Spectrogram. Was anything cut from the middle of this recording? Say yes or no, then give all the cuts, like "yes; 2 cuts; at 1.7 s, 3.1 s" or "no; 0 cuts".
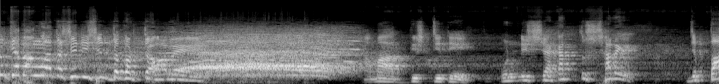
yes; 1 cut; at 3.6 s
